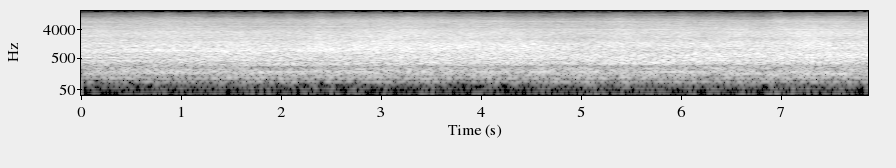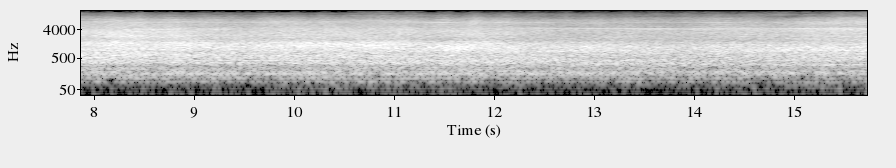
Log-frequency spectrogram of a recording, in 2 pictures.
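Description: A Ryanair Boeing 737 jet at Manchester Airport produces a steady, broad engine roar that holds for the whole stretch, moderately distant, with no voices.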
